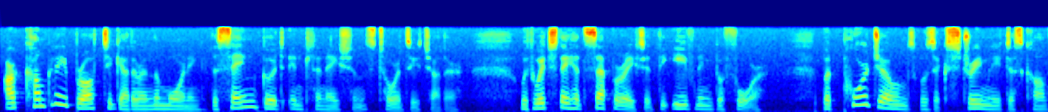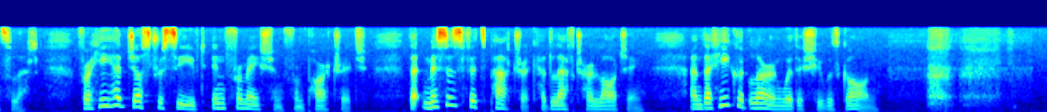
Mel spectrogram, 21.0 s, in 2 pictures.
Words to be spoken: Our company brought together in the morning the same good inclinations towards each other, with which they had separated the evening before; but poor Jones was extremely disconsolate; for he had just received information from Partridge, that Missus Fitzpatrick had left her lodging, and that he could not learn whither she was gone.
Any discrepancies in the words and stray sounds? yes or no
yes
